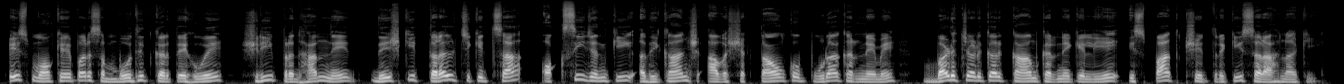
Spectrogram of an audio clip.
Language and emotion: Hindi, neutral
